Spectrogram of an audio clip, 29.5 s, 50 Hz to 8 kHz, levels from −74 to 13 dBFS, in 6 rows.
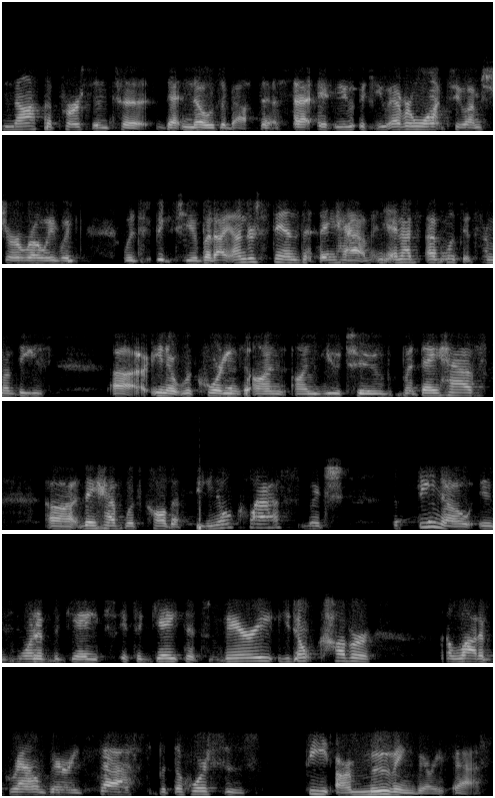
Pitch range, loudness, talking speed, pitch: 155-185 Hz, -23 LUFS, 175 wpm, 170 Hz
